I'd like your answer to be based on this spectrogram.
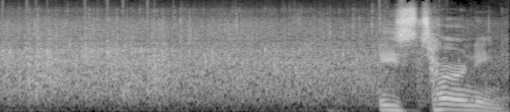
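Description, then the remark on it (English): An audience in a church claps steadily in a dense, even wash of applause that carries on loudly for about two seconds before a man's voice breaks in over it. “Everybody else needs to clap right now.”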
